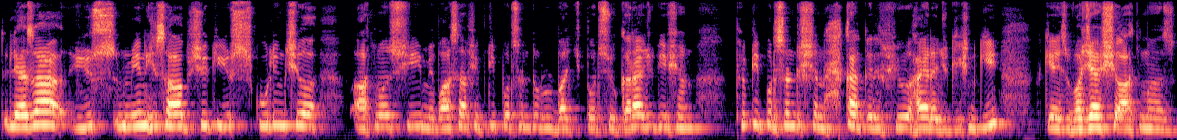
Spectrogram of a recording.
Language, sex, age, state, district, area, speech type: Kashmiri, male, 30-45, Jammu and Kashmir, Kupwara, rural, spontaneous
